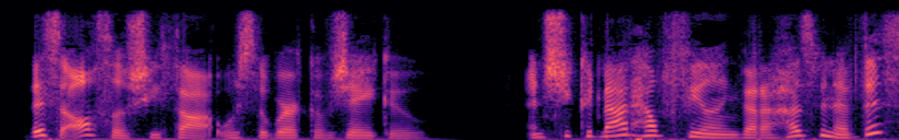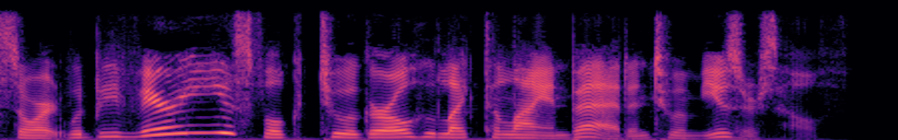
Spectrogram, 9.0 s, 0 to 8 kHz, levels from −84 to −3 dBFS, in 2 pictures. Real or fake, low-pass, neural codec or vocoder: real; 7.2 kHz; none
